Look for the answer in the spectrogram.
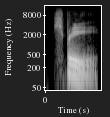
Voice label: "spree", American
